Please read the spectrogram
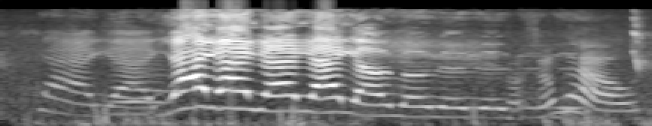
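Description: A young child singing one long drawn-out note in a high voice. The note wavers, swells loud about a second in, then slowly falls in pitch and trails off near the end.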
